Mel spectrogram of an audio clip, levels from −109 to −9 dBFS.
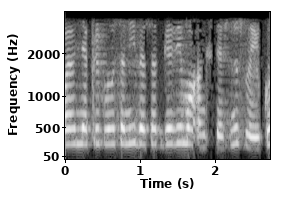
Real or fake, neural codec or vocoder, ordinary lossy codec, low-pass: real; none; AAC, 16 kbps; 3.6 kHz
